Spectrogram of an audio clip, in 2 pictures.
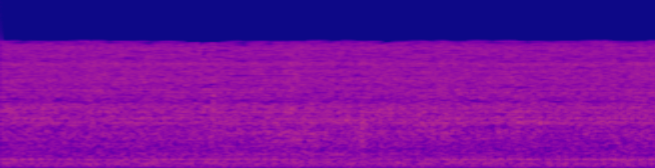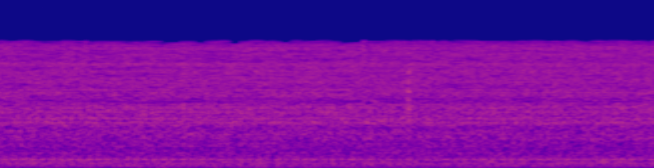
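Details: A quiet, steady hiss over an idling engine drone continues unchanged, with no animal calls.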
